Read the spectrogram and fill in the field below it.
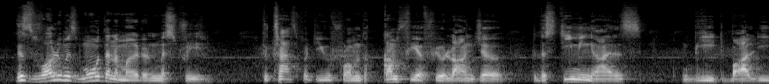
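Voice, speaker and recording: A man speaks in a Bengali accent with a very deep, low pitch. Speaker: author. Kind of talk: book talk. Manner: hesitant, with fillers.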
